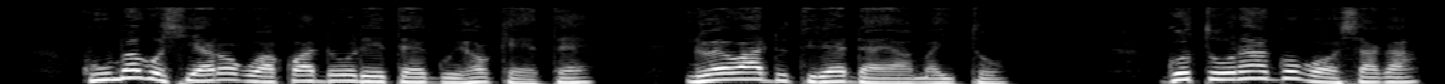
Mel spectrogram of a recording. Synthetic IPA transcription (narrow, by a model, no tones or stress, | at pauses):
kuːmaɣoɕiaɾɔɣwakwadoːɾetɛɡweɦɔkɛtɛ | newɛwaːdutiɾɛdajamaito | ɡotoːɾaɡoɣɔɕaɣa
